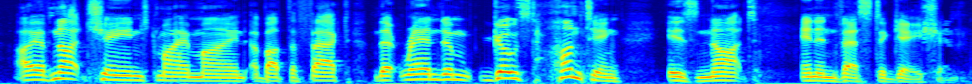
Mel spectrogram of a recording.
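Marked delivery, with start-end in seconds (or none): none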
